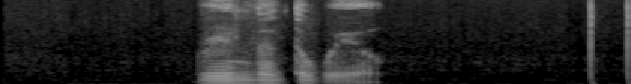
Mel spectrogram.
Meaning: To do work unnecessarily when it has already been done satisfactorily by others; to attempt to devise a solution to a problem when a solution already exists
- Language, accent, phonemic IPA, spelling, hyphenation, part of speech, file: English, General American, /ˌɹiːɪnˌvɛnt ðə ˈ(h)wiːl/, reinvent the wheel, re‧in‧vent the wheel, verb, En-us-reinventthewheel.wav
